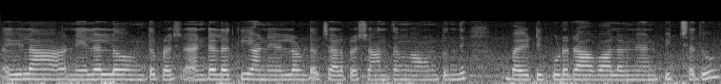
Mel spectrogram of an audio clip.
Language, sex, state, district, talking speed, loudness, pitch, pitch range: Telugu, female, Andhra Pradesh, Guntur, 115 wpm, -16 LUFS, 225 Hz, 220-230 Hz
